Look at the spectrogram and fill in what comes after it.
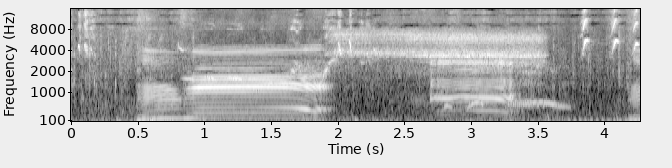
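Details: Cattle herd driven along a village road toward the pen, past green trees and wide rice fields: a loud, steady low moo of about a second and a half, then a shorter, higher call with a hiss behind it.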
